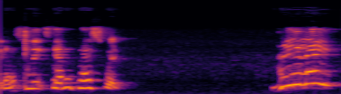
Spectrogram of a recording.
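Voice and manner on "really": high, loud disbelieving question; incredulous. Retold or imitated. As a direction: ask it in total disbelief. Looking at bystander in disbelief.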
